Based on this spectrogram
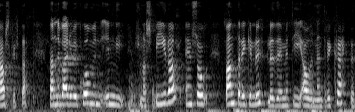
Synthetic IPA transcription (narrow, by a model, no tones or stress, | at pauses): afskɾɪft̪a | θanːɪvaːjɾʏvɪðkʰɔːmɪnɪnːiswɔːnaspiːɾalejnsɔɣpant̪aɾiːcɪnʏhplʏɥðejmɪt̪iaːwðɪnɛnt̪ɾɪkʰɾɛhpʏ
